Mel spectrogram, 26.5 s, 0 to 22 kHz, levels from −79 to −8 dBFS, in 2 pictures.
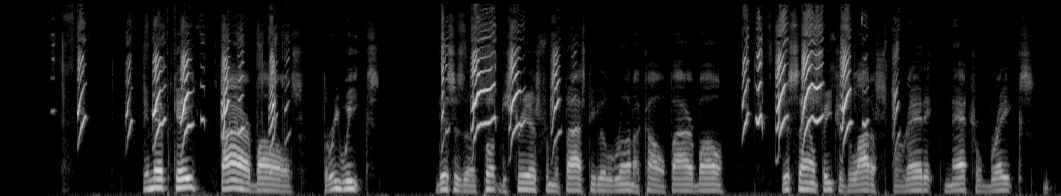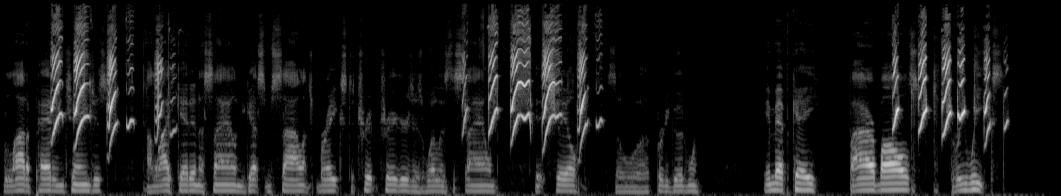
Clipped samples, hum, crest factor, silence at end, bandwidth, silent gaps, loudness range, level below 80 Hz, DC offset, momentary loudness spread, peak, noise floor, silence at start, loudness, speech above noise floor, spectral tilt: under 0.1%; none; 24 dB; 0.65 s; over 20 kHz; none; 12 LU; -68 dBFS; under 0.1%; 23 LU; -4 dBFS; -71 dBFS; 0.65 s; -23 LUFS; 44 dB; -1.5 dB/octave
